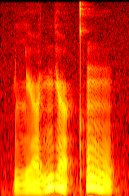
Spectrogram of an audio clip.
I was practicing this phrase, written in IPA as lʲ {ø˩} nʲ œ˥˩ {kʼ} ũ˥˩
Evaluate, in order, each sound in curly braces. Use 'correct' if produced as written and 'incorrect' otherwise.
incorrect: œ˩, correct

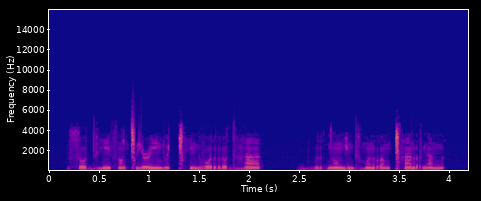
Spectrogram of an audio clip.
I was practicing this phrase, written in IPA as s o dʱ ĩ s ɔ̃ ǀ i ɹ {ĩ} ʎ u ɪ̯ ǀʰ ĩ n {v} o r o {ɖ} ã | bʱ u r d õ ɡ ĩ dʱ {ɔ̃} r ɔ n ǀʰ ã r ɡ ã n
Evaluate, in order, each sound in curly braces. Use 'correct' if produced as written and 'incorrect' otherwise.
correct, correct, incorrect: dʱ, incorrect: õ

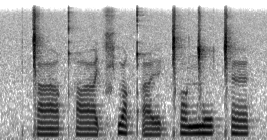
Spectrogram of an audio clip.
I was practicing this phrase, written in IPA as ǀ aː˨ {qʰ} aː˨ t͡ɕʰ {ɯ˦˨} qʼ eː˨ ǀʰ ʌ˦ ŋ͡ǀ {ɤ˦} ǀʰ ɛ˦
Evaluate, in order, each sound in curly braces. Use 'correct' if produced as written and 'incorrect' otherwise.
correct, correct, incorrect: o˦

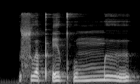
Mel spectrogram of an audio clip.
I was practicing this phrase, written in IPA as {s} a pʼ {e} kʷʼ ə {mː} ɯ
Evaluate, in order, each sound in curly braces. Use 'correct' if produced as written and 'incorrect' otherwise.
incorrect: sʷ, correct, correct

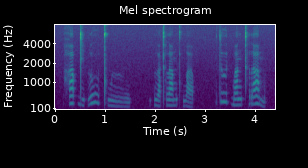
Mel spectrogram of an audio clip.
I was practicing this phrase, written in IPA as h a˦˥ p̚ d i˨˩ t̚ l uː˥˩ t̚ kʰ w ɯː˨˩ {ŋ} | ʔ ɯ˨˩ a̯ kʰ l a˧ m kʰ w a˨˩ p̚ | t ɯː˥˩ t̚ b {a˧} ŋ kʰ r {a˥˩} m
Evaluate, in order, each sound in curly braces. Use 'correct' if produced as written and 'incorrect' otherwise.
correct, correct, correct

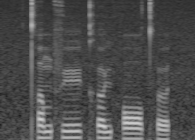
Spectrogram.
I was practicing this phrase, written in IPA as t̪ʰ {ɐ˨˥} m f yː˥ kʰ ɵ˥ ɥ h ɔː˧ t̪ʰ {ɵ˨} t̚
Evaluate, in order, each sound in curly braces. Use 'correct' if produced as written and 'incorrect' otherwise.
incorrect: ɐ˥, correct

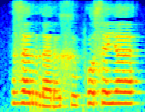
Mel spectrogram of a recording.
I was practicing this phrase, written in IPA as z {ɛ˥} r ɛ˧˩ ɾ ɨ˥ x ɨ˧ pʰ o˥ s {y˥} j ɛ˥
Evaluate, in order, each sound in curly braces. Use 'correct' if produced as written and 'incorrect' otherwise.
correct, incorrect: e˥

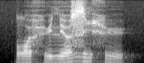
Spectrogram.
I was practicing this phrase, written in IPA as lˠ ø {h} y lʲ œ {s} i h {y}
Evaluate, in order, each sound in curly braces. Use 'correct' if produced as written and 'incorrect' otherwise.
correct, incorrect: z, correct

